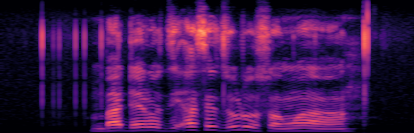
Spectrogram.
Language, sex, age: Venda, male, 20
